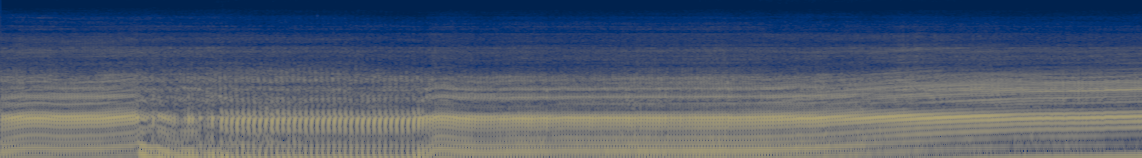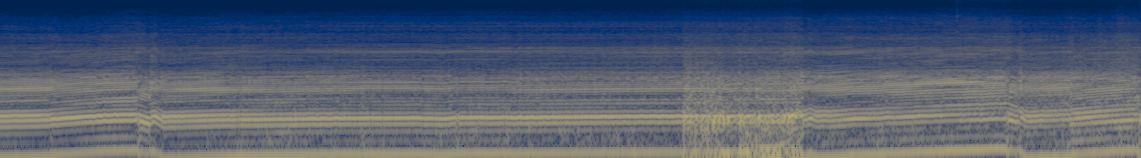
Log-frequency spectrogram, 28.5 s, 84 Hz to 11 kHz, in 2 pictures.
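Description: Suzuki DR-Z400SM's single-cylinder four-stroke engine running under way. Its note climbs as the bike accelerates and drops back at several gear changes.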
